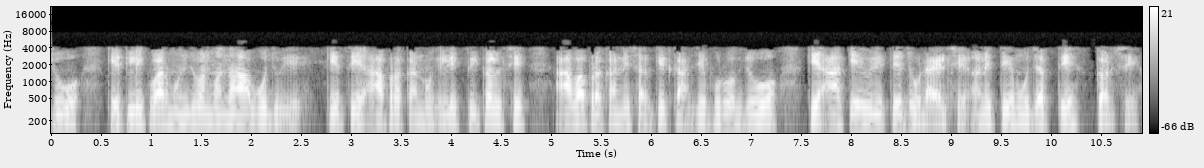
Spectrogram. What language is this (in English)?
Gujarati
